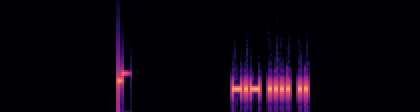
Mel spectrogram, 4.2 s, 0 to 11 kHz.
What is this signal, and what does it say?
Morse code, heard as a keyed tone, about 40 wpm, 700 Hz. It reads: KHI
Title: USA Call Sign Postfixes - 3 Letters 40wpm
